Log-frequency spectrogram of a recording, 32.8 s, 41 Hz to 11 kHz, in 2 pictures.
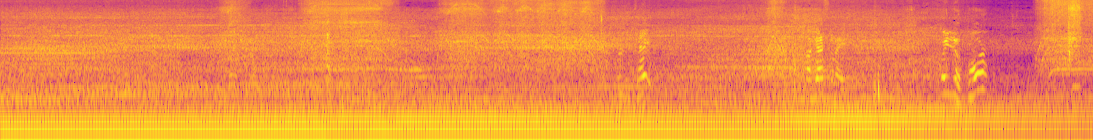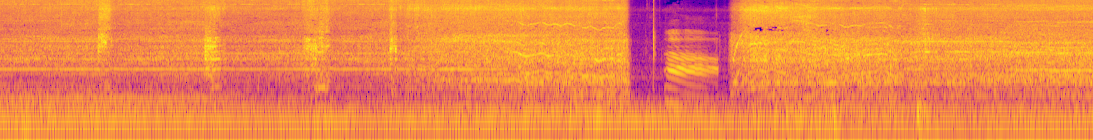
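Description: A DeWalt 60-volt brushless battery chainsaw cutting through a large ash log, its motor whining in and out of the cut. A tractor engine idles underneath with a steady low hum.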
